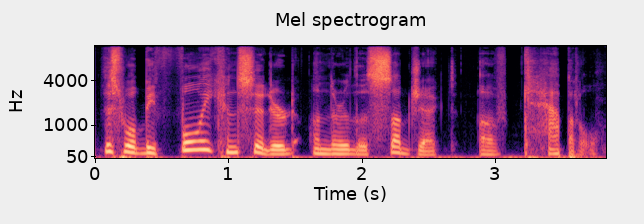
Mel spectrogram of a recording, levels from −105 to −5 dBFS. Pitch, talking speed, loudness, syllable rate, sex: 155 Hz, 155 wpm, -21 LUFS, 5.4 syllables/s, male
